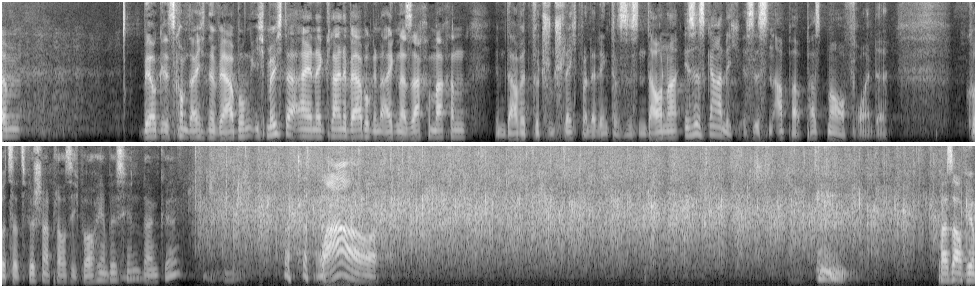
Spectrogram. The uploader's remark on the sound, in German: Live in Köln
